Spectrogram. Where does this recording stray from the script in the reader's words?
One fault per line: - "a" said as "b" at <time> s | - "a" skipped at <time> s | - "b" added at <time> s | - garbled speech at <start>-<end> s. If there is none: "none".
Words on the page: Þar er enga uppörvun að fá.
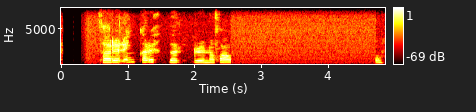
none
